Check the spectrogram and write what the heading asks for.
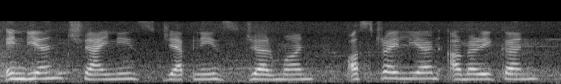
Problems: constant background noise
